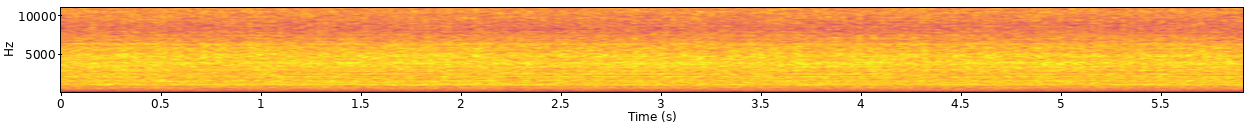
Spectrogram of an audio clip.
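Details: Murray 24-inch riding mower, Briggs engine after water in fuel and rust, new carburetor fitted: fast even run with dense buzzy drone, no misses or knocks; running fine now.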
